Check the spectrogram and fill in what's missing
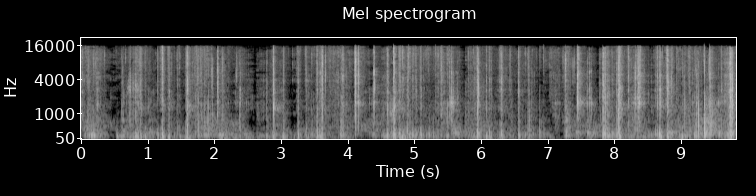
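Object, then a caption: Pressed soap ball cut with a knife blade. A utility-knife blade carves a solid, hand-held recycled soap ball of pressed multicolored dry soap, scraping and chipping pieces off. The clip is a dense run of sharp, bright cracks and crisp scrapes with very short decay over a low, quiet background, as chunks of the dry soap snap away under the blade.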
